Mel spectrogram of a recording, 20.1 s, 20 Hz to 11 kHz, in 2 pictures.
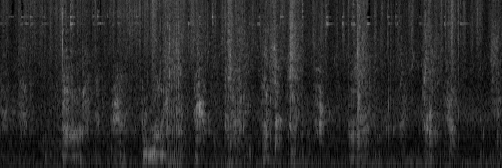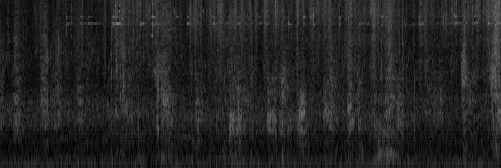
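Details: Rhodesian Ridgebacks playing during leisure time after the 2021 Nationale d'élevage in Châtel Guyon; scattered barks and yelps over scuffling movement, with people talking nearby throughout.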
